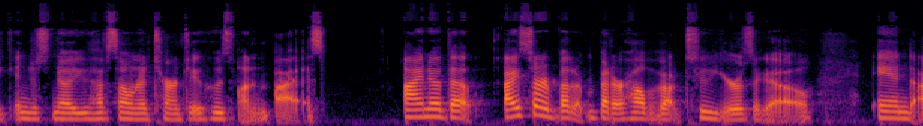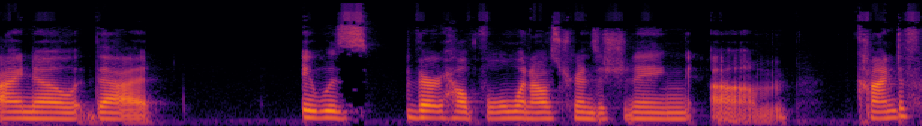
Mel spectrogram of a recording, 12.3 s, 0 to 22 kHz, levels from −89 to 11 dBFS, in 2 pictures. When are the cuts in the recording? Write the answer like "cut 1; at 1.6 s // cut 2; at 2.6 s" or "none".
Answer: cut 1; at 1.6 s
